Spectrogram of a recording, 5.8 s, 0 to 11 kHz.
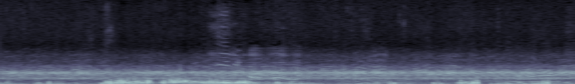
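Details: Massed snow geese, a flock of about 100,000 stopping at Middle Creek wildlife refuge on northward migration to breeding grounds; a constant roar of overlapping honks with clearer rising and falling nasal calls, plus low rumbling bursts from the crowd.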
